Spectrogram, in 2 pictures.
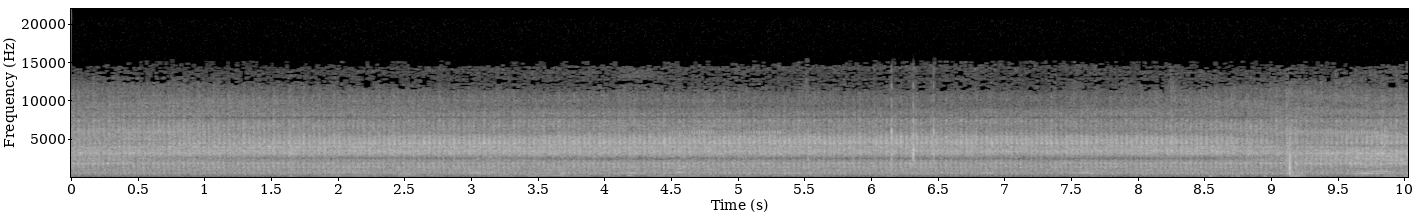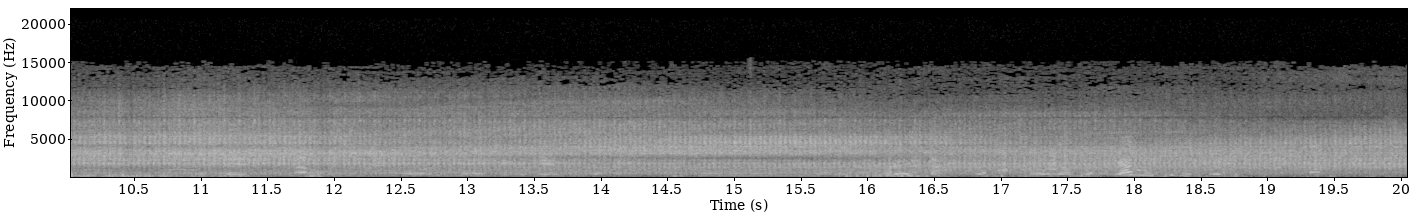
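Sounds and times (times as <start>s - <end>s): engine idling: 0.0s - 20.0s
quiet voices: 9.6s - 19.8s.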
